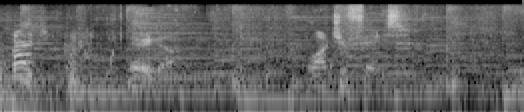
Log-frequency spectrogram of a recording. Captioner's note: laughing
